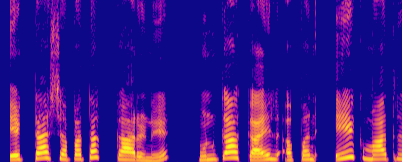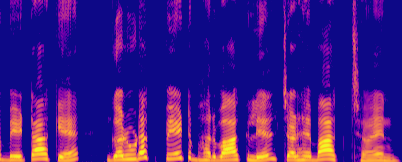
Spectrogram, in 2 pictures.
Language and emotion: Maithili, neutral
